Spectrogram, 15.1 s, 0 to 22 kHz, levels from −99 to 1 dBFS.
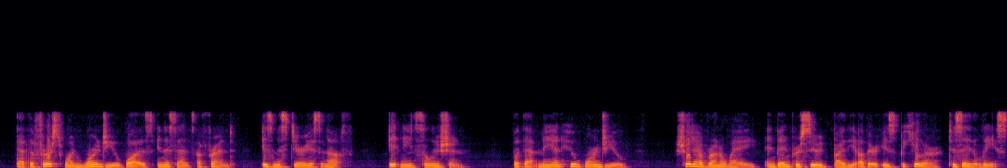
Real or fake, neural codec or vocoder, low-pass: fake; codec, 16 kHz, 8 kbps, FreqCodec, smaller model; 7.2 kHz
